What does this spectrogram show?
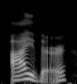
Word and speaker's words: either: One said either, the other said either, one said neither, the other said neither. And the lesson? Even two people who love each other can disagree on pronunciation, and both of them are right.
